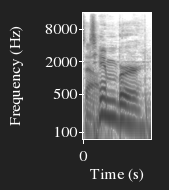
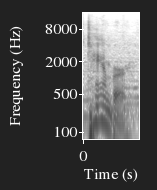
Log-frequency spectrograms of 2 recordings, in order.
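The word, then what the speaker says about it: timbre: You learn You use the word correctly, but it's tamber, but it's spelled with an I.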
